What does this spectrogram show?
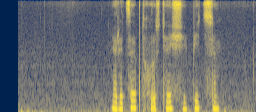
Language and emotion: Russian, neutral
